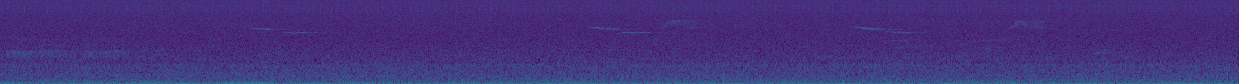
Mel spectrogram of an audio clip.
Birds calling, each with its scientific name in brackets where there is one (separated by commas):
Eastern Phoebe (Sayornis phoebe), Yellow-bellied Sapsucker (Sphyrapicus varius), Black-capped Chickadee (Poecile atricapillus)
